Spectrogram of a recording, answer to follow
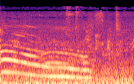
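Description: A young child's long high-pitched squeal that falls slowly in pitch for about a second and a half, with a shorter one near the end, over the steady low hum of a bus.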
